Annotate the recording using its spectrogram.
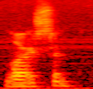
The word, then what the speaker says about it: Larsen: Well, my real name is Elizabeth Ann Murphy Larson. – Okay. And, Oh, do I have to spell it? It's spelled L-A-R-S-E-N.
